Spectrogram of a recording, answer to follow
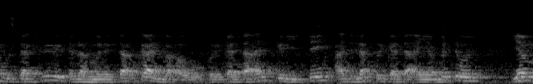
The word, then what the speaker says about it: keriting: Perkataan N tu sebenarnya tak ada pun dalam ejaan yang betul. Jadi a sebenarnya kita yang salah guna selama ni. Jadi jangan biasakan benda yang salah ya. Ejaan yang betul untuk kerinting adalah k E r i t i n g.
